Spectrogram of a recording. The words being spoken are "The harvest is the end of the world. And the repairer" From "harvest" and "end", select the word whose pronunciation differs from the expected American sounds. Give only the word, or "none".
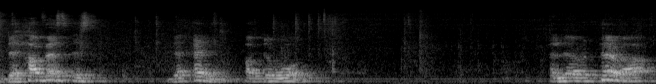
harvest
